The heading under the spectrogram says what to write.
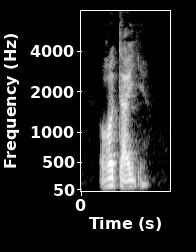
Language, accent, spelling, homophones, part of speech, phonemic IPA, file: French, France, retaille, retaillent / retailles, verb, /ʁə.taj/, LL-Q150 (fra)-retaille.wav
- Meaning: inflection of retailler: 1. first/third-person singular present indicative/subjunctive 2. second-person singular imperative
